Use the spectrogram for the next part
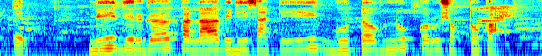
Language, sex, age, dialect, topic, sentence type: Marathi, male, 18-24, Standard Marathi, banking, question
